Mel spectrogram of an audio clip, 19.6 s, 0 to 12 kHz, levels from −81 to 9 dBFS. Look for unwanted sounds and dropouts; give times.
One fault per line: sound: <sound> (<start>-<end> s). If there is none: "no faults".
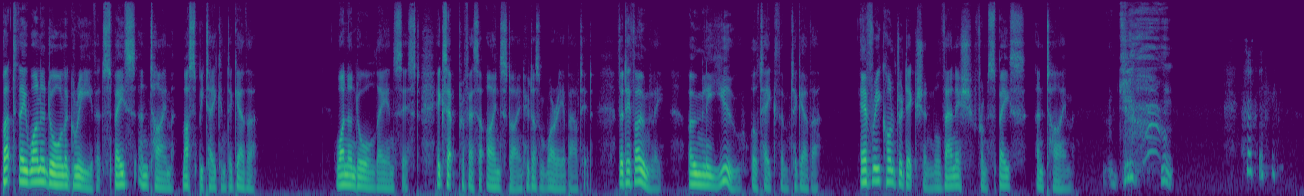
sound: sneeze (16.5-17.6 s)
sound: laugh (18.3-19.3 s)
